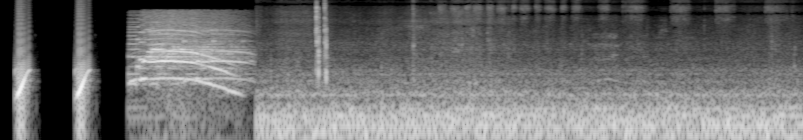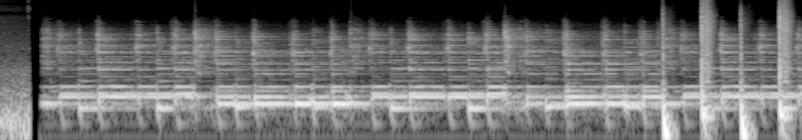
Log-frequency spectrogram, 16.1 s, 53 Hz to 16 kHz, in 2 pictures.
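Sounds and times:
rising bloop plops: 0.2 - 1.0
low rumble inside a bus: 1.5 - 8.4.

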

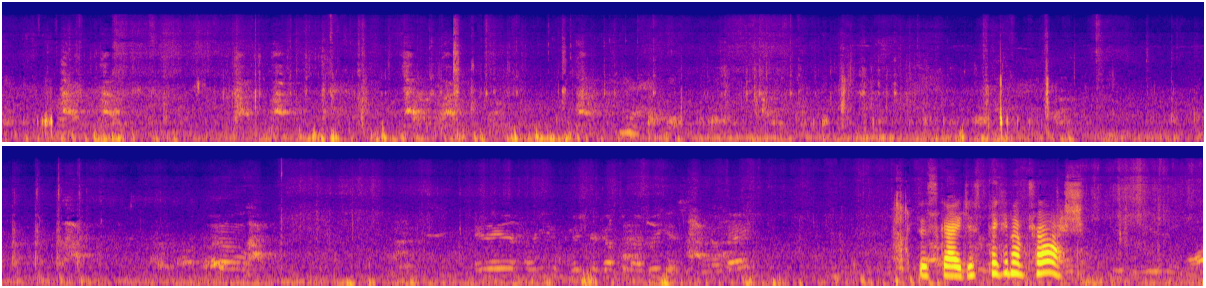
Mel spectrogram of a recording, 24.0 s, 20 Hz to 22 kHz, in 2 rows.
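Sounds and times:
footsteps on concrete: 1.5 - 11.6.

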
